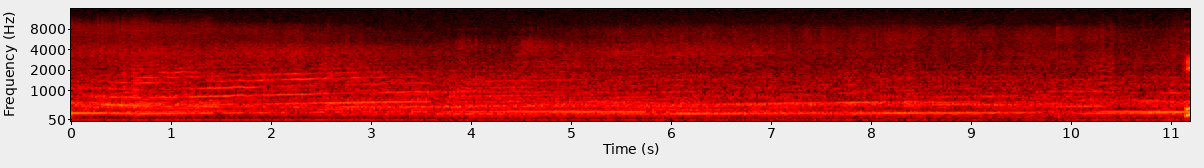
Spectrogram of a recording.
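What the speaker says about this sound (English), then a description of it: "somehow Keke Rosberg's Cosworth Williams had included itself in the party" A 1982 Formula 1 race, with Cosworth-powered Williams cars among the field: engines drone and whine at a distance, their pitch rising and falling across overlapping cars in a steady, faint stream without voices.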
